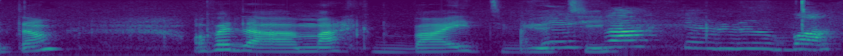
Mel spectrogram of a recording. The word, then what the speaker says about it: Bite Beauty: En fait, la marque Bite Beauty, prononcée en anglais, puisque c'est anglais, ça veut dire mordre en anglais.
